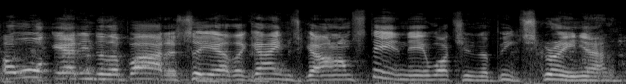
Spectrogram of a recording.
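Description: Older yarn-spinning comic, high gravelly voice, bright edge, keeps saying "you know". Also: male voice, fairly even intonation, measured pace, very noisy. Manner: folksy, repeats "you know". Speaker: stand-up comedian. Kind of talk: rambling storytelling stand-up. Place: TV studio stage. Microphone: handheld microphone.

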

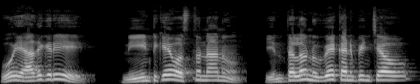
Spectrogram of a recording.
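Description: A man's voice: high-pitched, very animated, normal speed, a bit bright. A man playing a breezy, persuasive middle-aged matchmaker with a scheming streak in a dramatized moral story.

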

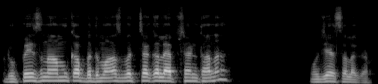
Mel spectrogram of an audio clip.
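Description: A man teaching biology in an online class with a slightly hoarse throat, repeating his questions and urging students to answer quickly in the chat. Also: on the high side.

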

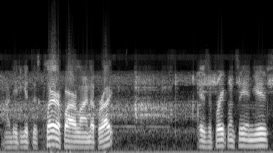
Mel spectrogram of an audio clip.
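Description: Middle-aged man, fairly low voice, casual hobbyist demonstration, dull lo-fi camera sound, clear radio hiss behind. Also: fairly even intonation, moderate pace. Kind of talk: casual hands-on demo narration. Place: cluttered indoor radio workbench. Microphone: handheld camera mic. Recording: muffled low-fi camera audio, loud radio static. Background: radio static and hiss.

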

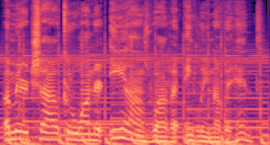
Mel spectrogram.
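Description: A man narrating a scripted fantasy story in a measured, deliberate, theatrical storytelling manner. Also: on the high side, lively intonation. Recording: music behind the voice. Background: background music.

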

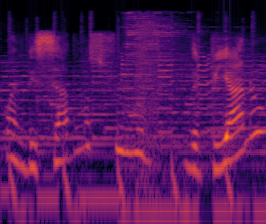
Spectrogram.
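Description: A man's voice: sits high, expressive, normal speed. A man giving casual, exclamatory, slangy reaction commentary as a musician watching game trailers. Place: home room with instruments. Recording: game music playing behind the voice.

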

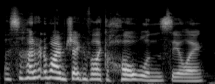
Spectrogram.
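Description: A British woman livestreaming a horror game, thinking out loud in casual, sweary commentary and reacting as she plays. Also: fairly high pitch, animated, racing.

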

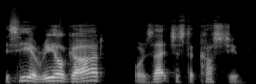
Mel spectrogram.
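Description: A man's voice: mid-range voice, expressive, a little fast, a bit bright, no room sound, studio quality, lightly acted. A man voicing a cautious, studious and earnest young boy in a children's audiobook. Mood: earnest, wary.

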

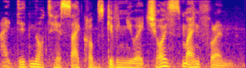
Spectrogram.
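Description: A man's voice: low-pitched, moderate pace, slight background noise, natural voice. Man as taunting, impish mutant hero. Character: teasing, mischievous male mutant superhero. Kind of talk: audio drama acting.

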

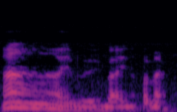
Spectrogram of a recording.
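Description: A man's voice: lowish voice, lively intonation, normal speed, fairly bright tone, slight background noise. A man chatting casually in an online roleplay game, easygoing and accommodating. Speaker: roleplay game player as driver.

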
